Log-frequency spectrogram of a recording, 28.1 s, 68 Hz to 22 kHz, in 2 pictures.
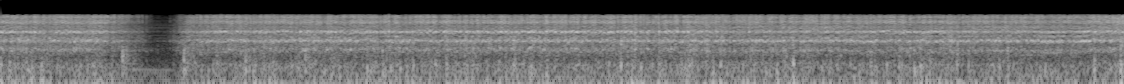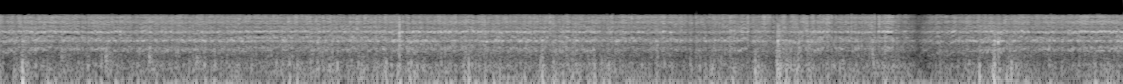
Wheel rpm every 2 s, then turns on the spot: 130, 110, 170, 160, 160, 160, 160, 190, 200, 200, 200, 200, 170, 180.
none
